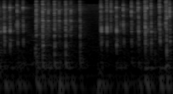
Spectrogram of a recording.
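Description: Typing on a computer keyboard: a quick run of keystrokes, with a brief pause about a second in.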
